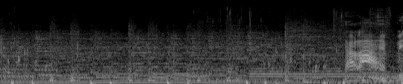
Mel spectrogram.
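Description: Background cartoon music with held notes over a steady low beat; a voice begins speaking near the end.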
